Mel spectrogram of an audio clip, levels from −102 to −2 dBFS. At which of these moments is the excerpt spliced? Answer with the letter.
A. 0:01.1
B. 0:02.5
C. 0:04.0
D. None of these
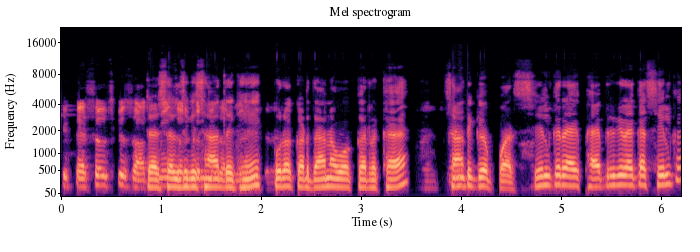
C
